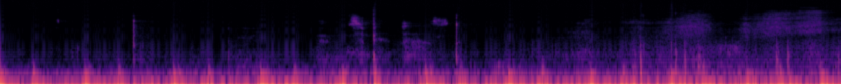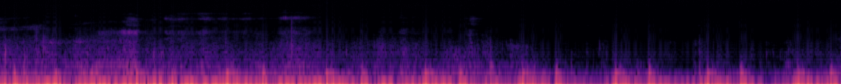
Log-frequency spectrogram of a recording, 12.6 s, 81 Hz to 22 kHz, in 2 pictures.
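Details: Steady low, muffled heartbeat thumps heard close up, with soft fabric rustle and hum, in a 3Dio binaural ASMR hugging roleplay; an ordinary heartbeat.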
